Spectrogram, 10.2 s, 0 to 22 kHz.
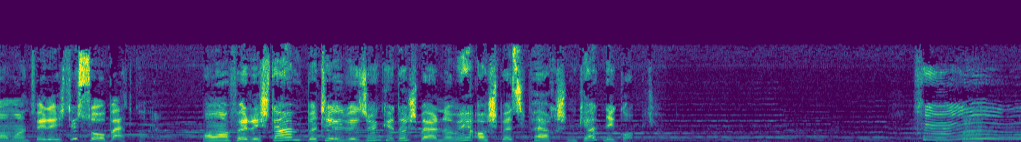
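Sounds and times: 
speech: 0.0 - 1.4, 2.0 - 6.6
child crying: 9.2 - 10.1.

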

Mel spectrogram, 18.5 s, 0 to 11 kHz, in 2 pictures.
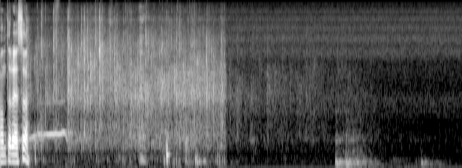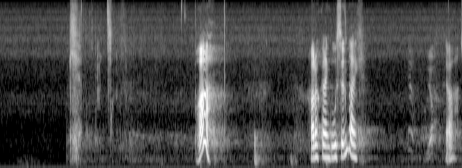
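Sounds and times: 
speech: 0.0 - 0.8, 15.6 - 16.6, 18.2 - 18.4
audience applause welcoming a speaker: 0.0 - 6.5
knocks and thumps: 6.7 - 7.5.

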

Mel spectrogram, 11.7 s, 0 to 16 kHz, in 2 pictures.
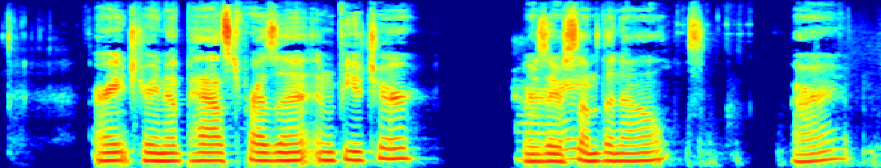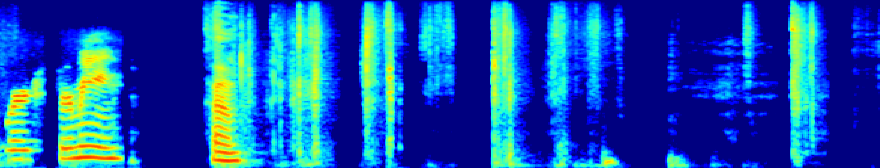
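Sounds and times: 
speech: 0.6 - 2.8, 3.4 - 8.0
tarot cards being shuffled: 7.3 - 10.1, 10.7 - 11.7.

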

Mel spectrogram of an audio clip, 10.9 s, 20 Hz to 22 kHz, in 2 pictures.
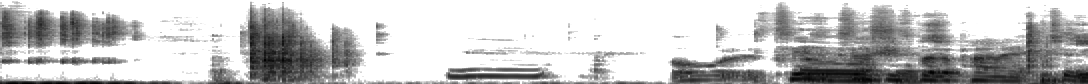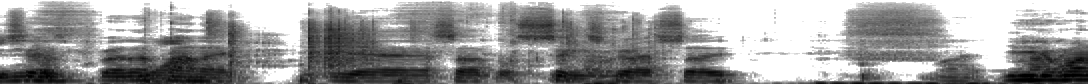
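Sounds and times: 
small hard dice rattling across a table in a tabletop role-playing game: 0.0 - 2.0, 6.2 - 8.8
brief low hum from a voice: 2.2 - 2.9
speech: 3.8 - 10.8.

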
